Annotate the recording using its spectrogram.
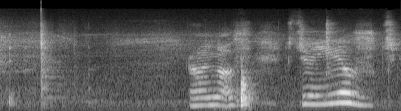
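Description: A spoon scrapes food from a pan.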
